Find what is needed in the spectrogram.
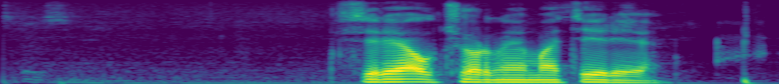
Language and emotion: Russian, neutral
